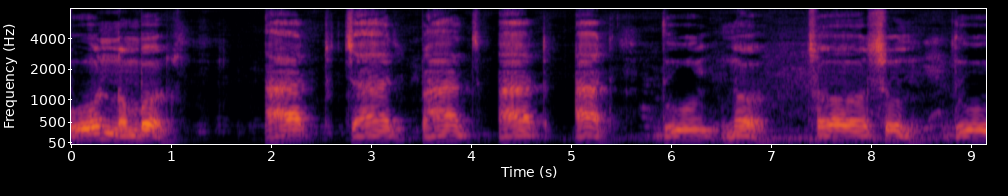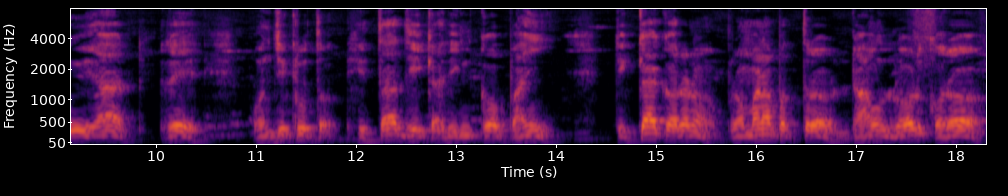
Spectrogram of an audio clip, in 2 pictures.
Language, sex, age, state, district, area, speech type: Odia, male, 45-60, Odisha, Balasore, rural, read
